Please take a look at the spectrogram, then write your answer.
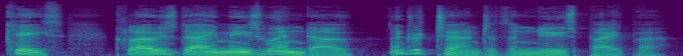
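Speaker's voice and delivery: ordinary delivery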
